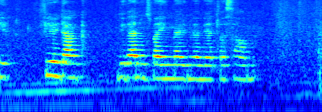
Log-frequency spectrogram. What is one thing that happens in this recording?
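A young woman speaks nearby in a drawn-out, wavering voice.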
